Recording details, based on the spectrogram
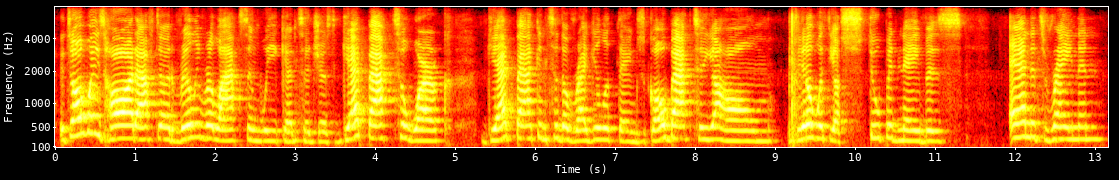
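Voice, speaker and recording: A woman with a Brooklyn accent hosts a casual livestream. Her voice sits a little high and has a bright, forward edge. She greets viewers and responds to comments with playful, blunt sass. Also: measured pace. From Brooklyn, New York, USA. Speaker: livestream host.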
